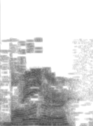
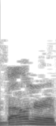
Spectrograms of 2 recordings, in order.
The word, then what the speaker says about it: Boehner: Apparently, and I don't want to pronounce his name wrong, Representative John A. – Boehner. – Yeah. – Boehner. – Boehner. Boner. – If you want to be a jerk, you can call it Boner.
